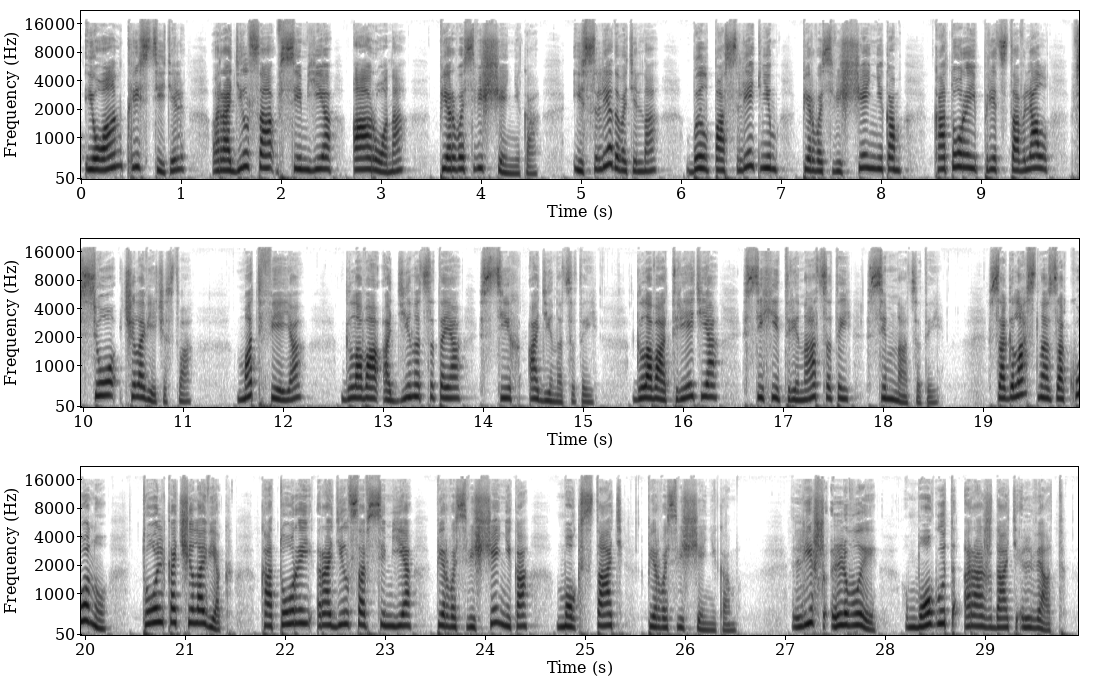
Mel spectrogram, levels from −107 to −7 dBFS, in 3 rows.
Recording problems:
wrong speed, natural pitch; too fast; 1.5 times normal speed

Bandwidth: 17.5 kHz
